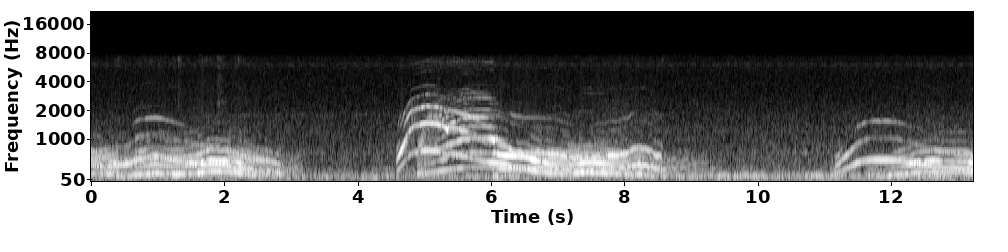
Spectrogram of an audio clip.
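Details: Two domestic cats howling during a fight, with wavering, undulating wails, a sharp rising yowl in the middle, and another rising howl near the end, separated by short pauses.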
